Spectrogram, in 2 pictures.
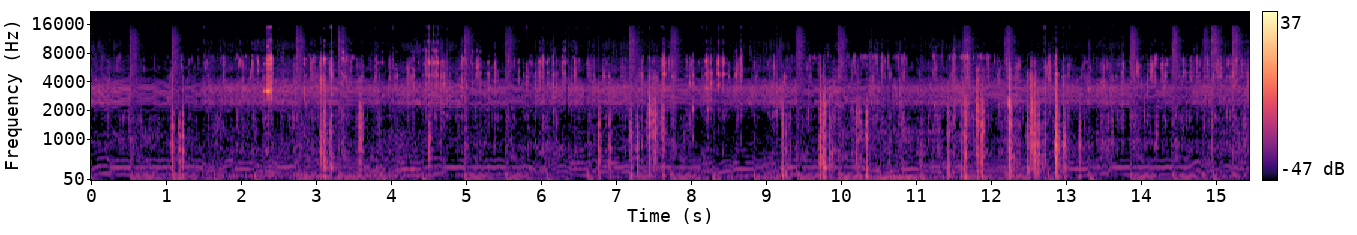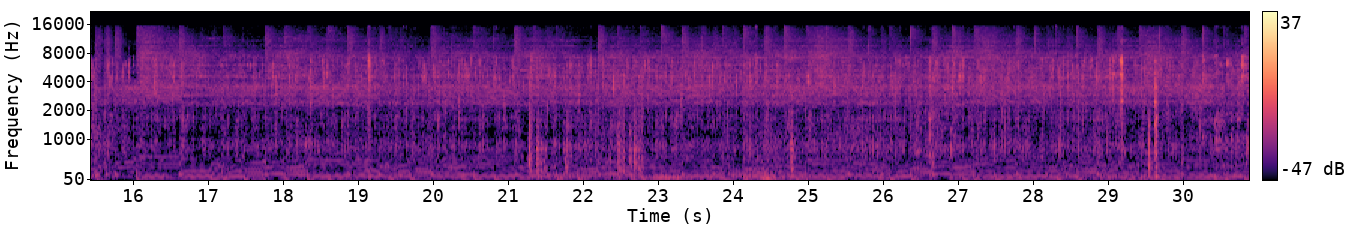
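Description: Soft background music, with scattered sharp clicks and taps of metal pipe fittings being handled and screwed together. The clicks come most often about a third of the way through.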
